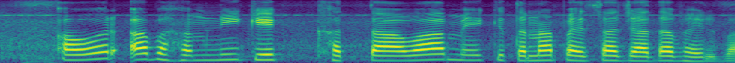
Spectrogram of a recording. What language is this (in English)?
Bhojpuri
